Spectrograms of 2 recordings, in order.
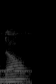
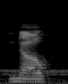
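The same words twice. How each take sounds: First: It is said gently and politely. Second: It is said harshly and aggressively.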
